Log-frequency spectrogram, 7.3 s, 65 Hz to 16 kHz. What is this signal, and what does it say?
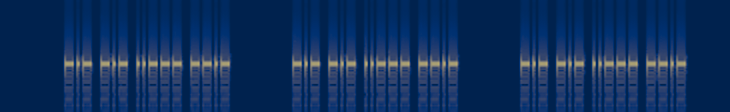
Morse code, heard as a keyed tone, about 40 wpm, 700 Hz. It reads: KK2Q KK2Q KK2Q
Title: USA Call Signs - 4 Characters - Repeated 3x - 40wpm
